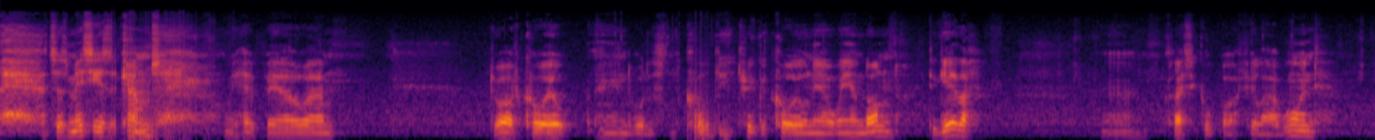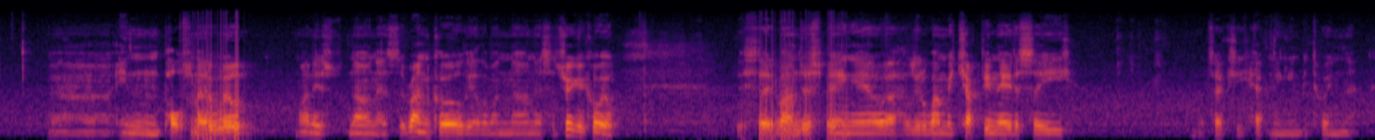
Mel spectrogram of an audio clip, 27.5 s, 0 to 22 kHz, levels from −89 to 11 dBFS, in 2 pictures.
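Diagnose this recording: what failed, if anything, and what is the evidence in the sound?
The driver and buffer stage failed: the processor missed dozens of short buffer deadlines in a row, which fits buffers of around 10 ms. The result is processor overload crackle at 1.1–2.3 s, 6.85–7.35 s, 15.55–16.38 s and 20.46–22.21 s, where stale audio replays with hard edges as gritty tearing.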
